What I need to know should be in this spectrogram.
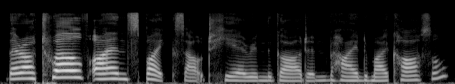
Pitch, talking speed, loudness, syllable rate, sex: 215 Hz, 170 wpm, -18 LUFS, 5.1 syllables/s, female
